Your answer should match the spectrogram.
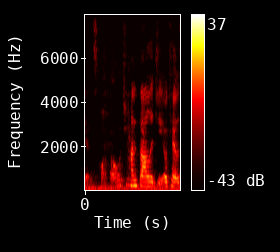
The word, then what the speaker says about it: Hanthology: Hanthology.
